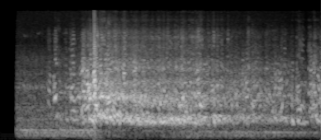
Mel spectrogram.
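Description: Turkeys on a family-owned turkey farm gobble loudly and close together, a dense burst of overlapping rattling calls that starts abruptly and carries on steadily.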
